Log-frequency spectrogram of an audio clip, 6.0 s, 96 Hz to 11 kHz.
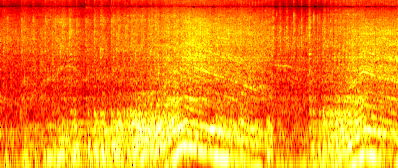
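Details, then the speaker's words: Mk1 Ford Fiesta with Zetec engine conversion, cold: idle surges up and down and never settles, engine tends to die when throttle touched cold; a vacuum leak attributed to excess air through the PCV, before cambelt/timing reset and PCV fix. "but as you heard In that clip the idol is absolutely terrible especially when she's cold"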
